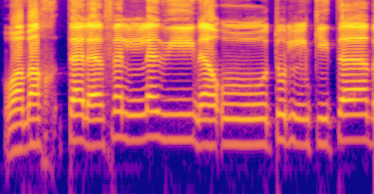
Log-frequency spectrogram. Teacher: یہاں پہ خا موٹا ہے، تا لام فا سب باریک ہیں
